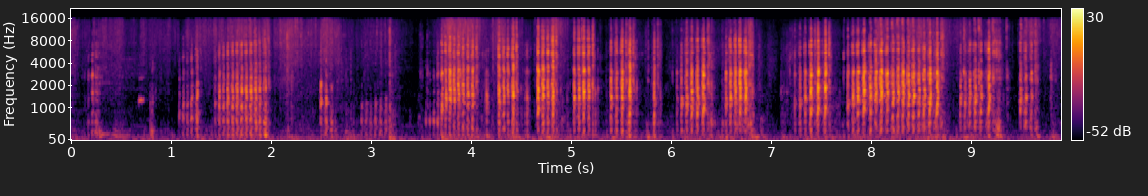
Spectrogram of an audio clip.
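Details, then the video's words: Raccoon producing harsh, noisy, broadband chattering and hissing bursts in an irregular run, rougher and less tonal than a trill, with only short breaks. "What does a Raccoon sound like?"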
